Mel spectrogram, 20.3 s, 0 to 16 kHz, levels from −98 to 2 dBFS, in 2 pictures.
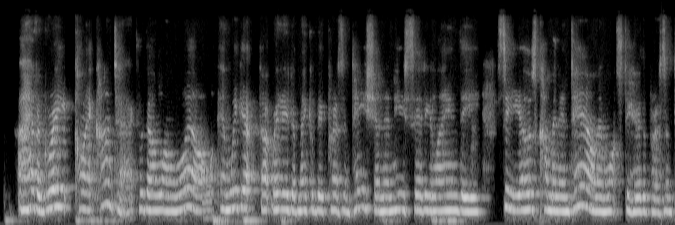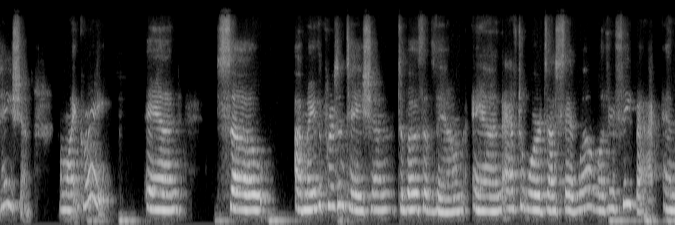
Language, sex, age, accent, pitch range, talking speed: English, female, 50-69, American, 245-280 Hz, 170 wpm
